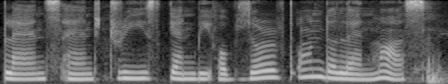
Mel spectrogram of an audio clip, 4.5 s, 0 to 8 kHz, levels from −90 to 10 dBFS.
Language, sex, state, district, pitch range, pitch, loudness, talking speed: English, female, Assam, Kamrup Metropolitan, 190-220 Hz, 205 Hz, -16 LUFS, 135 wpm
